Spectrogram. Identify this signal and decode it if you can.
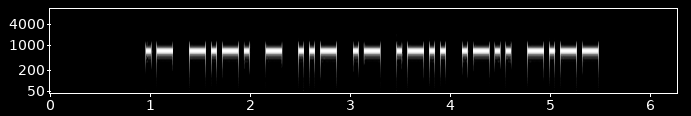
Morse code, heard as a keyed tone, about 22 wpm, 700 Hz. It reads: ACTUALLY
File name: practice / 22wpm / Eight Letter Words - 22wpm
